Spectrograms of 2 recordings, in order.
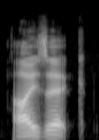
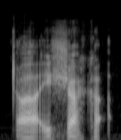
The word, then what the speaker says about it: Ishaq: His profile reads Isaac, or actually Ishaq Ahmed Mahmoud Ahmed Mohammed. Might have got the pronunciation slightly better there, purely because I had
